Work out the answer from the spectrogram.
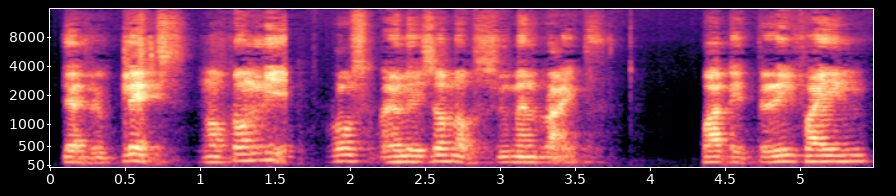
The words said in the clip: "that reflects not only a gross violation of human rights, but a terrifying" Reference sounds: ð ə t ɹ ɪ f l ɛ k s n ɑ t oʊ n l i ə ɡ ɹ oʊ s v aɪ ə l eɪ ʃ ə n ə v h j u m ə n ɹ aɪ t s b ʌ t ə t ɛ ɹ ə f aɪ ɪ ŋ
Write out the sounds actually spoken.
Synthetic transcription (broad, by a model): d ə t ɹ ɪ p l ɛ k s n ɑ t oʊ n l i ə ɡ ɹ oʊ s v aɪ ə l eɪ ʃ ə n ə f h j u m ə n ɹ aɪ t s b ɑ t ə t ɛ ɹ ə f aɪ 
